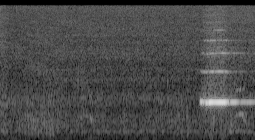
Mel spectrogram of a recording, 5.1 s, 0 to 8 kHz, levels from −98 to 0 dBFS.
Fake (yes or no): no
